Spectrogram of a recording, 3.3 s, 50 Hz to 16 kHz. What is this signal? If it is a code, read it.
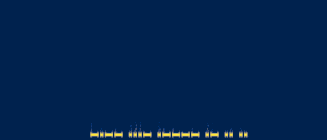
Morse code, heard as a keyed tone, about 51 wpm, 700 Hz. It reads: YV1AII
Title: DXCC-100 Call Signs - 6 Characters - Repeated 2x - 50wpm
